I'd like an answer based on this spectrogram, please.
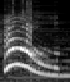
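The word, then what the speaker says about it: Kalm: We've reached Calm, or Calm, as I will pronounce it from now on.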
